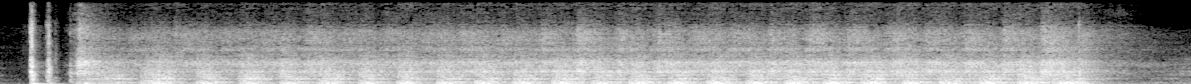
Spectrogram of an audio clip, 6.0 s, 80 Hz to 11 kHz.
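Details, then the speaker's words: High-mileage BMW 1 Series four-door 1.8 diesel, just bought unseen: the starter turns over slowly in labored pulses for five seconds and never fires. Battery measures about 11 volts; weak battery, no start. "okay let's check the voltage once again because it's turning slow oh yeah 11 poi"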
